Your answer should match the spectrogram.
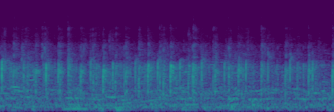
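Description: Crowd applause from the stands: many hands clapping irregularly, with voices murmuring underneath.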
